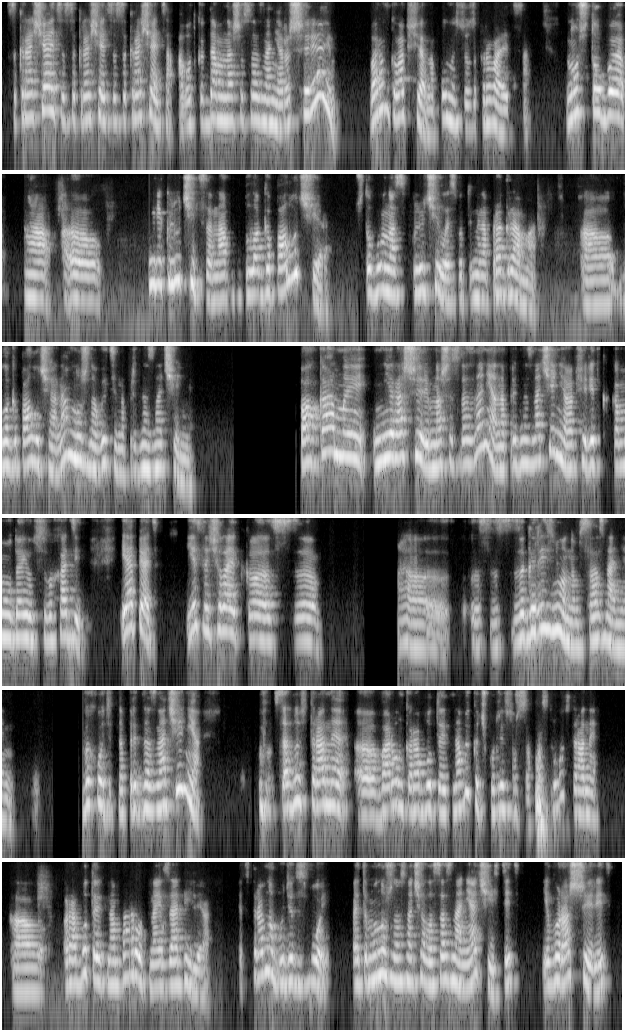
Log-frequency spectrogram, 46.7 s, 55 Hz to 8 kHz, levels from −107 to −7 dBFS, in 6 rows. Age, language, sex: 20-39, Russian, female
